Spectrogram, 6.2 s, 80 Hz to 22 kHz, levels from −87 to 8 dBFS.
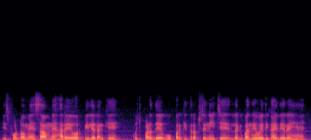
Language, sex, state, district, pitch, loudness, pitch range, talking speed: Hindi, male, Uttar Pradesh, Shamli, 135 Hz, -19 LUFS, 135-145 Hz, 220 wpm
